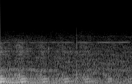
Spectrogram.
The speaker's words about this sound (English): I think I can actually hear a whistle in the background.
